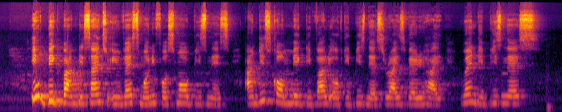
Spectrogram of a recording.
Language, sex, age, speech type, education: Nigerian Pidgin, female, 15-29, spontaneous, tertiary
